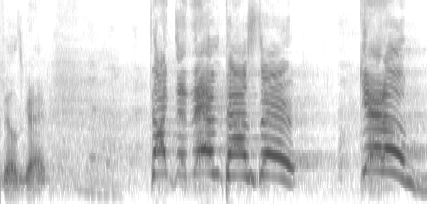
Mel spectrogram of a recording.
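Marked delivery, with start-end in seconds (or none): 1.5-4.2 high, loud hollering from the pews; egging him on. Acted. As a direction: cheer the pastor on against everyone else. Acts congregant egging on the pastor.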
